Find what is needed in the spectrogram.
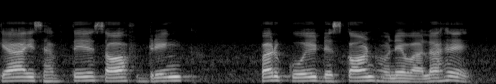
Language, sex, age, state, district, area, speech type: Urdu, male, 30-45, Uttar Pradesh, Shahjahanpur, urban, read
